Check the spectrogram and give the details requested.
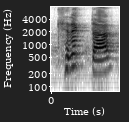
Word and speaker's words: character: Character, chaos, stomach, monarch.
